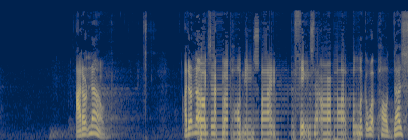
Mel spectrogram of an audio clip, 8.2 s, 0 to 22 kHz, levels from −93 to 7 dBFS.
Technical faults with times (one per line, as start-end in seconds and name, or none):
3.95-7.22 robotic sound from repeated short buffers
